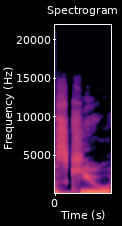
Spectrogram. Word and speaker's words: SKU: And if you're selling your own products, then the SKU, the SKU as it's pronounced, can be whatever you want.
